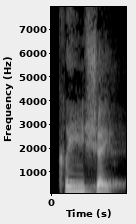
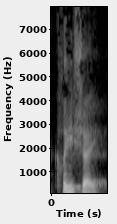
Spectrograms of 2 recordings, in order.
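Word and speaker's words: cliché: Cliche. Cliche. Two syllables.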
